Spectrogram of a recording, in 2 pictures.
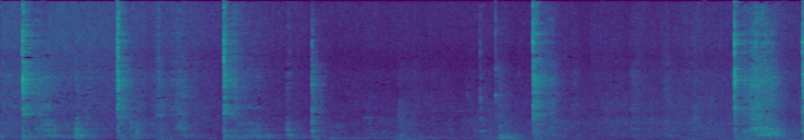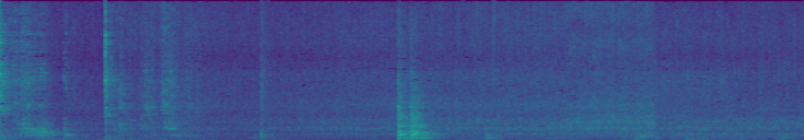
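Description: A wet paste of ground cumin, coriander, chili and turmeric fries in a pan with a continuous hiss, punctuated by repeated scraping stirs and knocks of the spoon, some loud and close; nobody speaks.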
